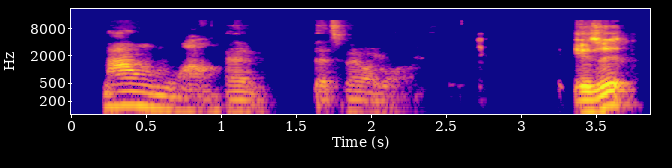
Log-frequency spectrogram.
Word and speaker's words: Malinois: Malinu? Malnois. Malinois.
